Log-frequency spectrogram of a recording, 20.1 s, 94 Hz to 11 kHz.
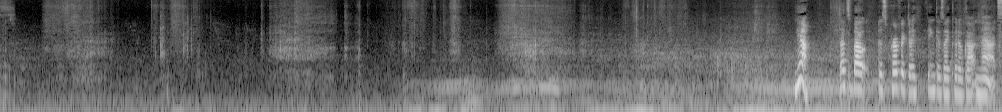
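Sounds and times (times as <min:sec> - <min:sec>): cardboard and paper scraping: 0:00.9 - 0:02.4, 0:03.0 - 0:04.2, 0:04.9 - 0:15.6.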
